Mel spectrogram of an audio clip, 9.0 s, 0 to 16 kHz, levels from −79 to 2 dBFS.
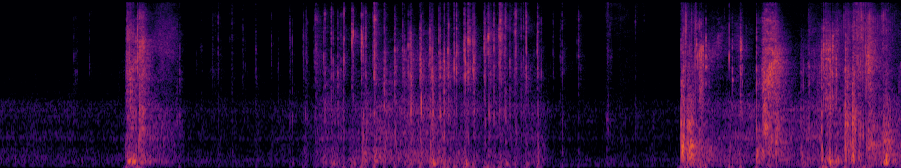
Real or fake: real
